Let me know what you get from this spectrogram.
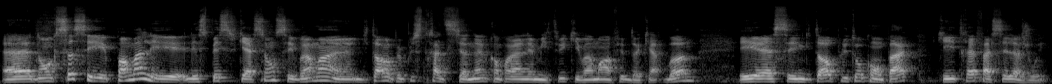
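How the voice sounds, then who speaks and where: A man giving a casual product review of a guitar, relaxed and hesitant with frequent fillers. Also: mid-range voice, fairly quick. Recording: echoey room.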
